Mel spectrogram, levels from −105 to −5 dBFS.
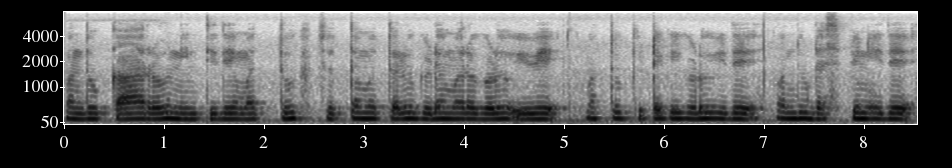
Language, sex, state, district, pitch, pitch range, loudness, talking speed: Kannada, male, Karnataka, Bidar, 150 Hz, 145-155 Hz, -14 LUFS, 100 wpm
